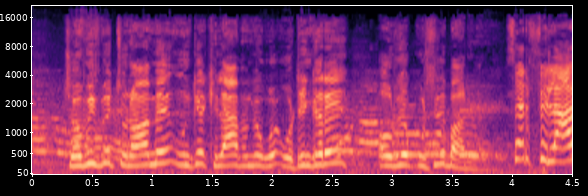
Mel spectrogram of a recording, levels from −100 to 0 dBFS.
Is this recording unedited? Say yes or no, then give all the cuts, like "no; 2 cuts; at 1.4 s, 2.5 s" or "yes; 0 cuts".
yes; 0 cuts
